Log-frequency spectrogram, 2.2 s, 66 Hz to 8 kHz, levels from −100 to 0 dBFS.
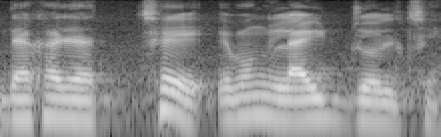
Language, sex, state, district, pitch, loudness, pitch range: Bengali, male, West Bengal, Dakshin Dinajpur, 120 Hz, -19 LUFS, 120-125 Hz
